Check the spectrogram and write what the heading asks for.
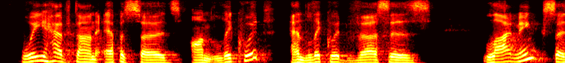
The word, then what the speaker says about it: LQwD: So, and our Liquid is spelled LQwD, the same as our Toronto Stock Exchange ticker. And so a lot of people just call it, hey, LQwD. We call it Liquid, but we're Liquid FinTech,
